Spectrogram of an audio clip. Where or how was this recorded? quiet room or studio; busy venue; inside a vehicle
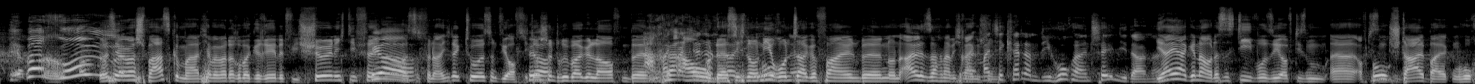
busy venue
